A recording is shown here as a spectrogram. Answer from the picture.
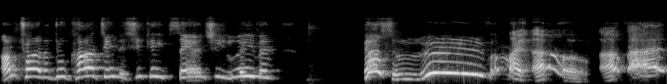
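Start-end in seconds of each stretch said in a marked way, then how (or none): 3.7-4.9 mock hollering, much higher and louder. Retelling how she keeps interrupting while he makes content, retelling someone hollering. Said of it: "Just hollering it".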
